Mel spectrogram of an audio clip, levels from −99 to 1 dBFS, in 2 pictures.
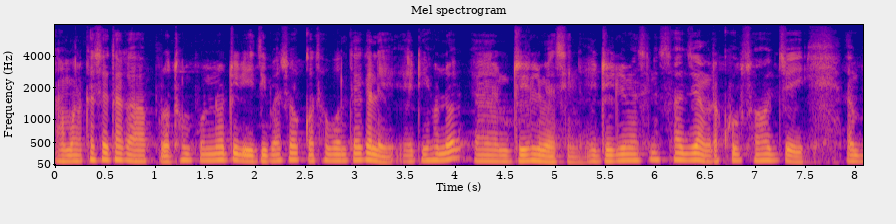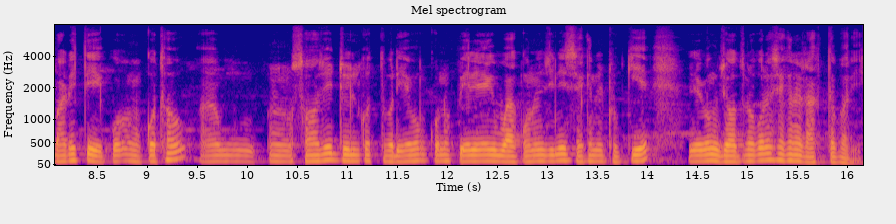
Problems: constant background noise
